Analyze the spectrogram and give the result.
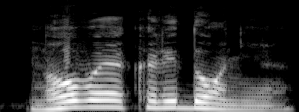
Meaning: New Caledonia (an archipelago and overseas territory of France in Oceania; capital: Nouméa)
- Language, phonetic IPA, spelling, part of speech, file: Russian, [ˈnovəjə kəlʲɪˈdonʲɪjə], Новая Каледония, proper noun, Ru-Новая Каледония.ogg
